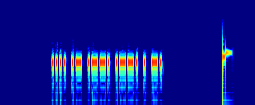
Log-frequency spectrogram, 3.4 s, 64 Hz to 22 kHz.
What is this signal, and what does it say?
Morse code, heard as a keyed tone, about 46 wpm, 700 Hz. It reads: HAPPEN
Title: Sets of 5 Words Encore - New Word Drill - 45wpm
